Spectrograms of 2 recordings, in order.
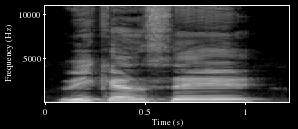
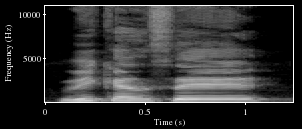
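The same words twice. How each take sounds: The two takes are said the same way.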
